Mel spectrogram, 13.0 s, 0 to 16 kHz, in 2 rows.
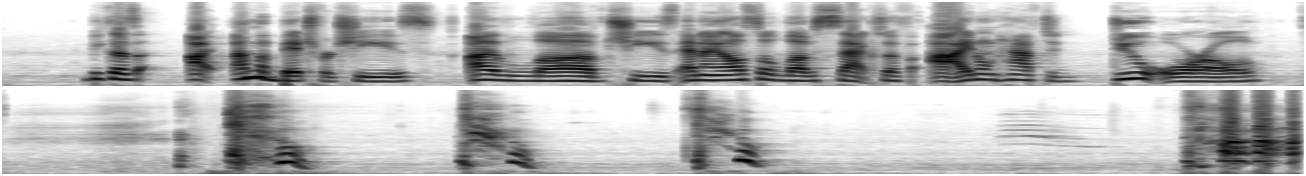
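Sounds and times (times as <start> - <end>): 
speech: 0.5 - 6.4, 7.4 - 8.2
cat meowing with a falling drawn-out tone: 11.5 - 12.2
laughter: 12.4 - 13.0.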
